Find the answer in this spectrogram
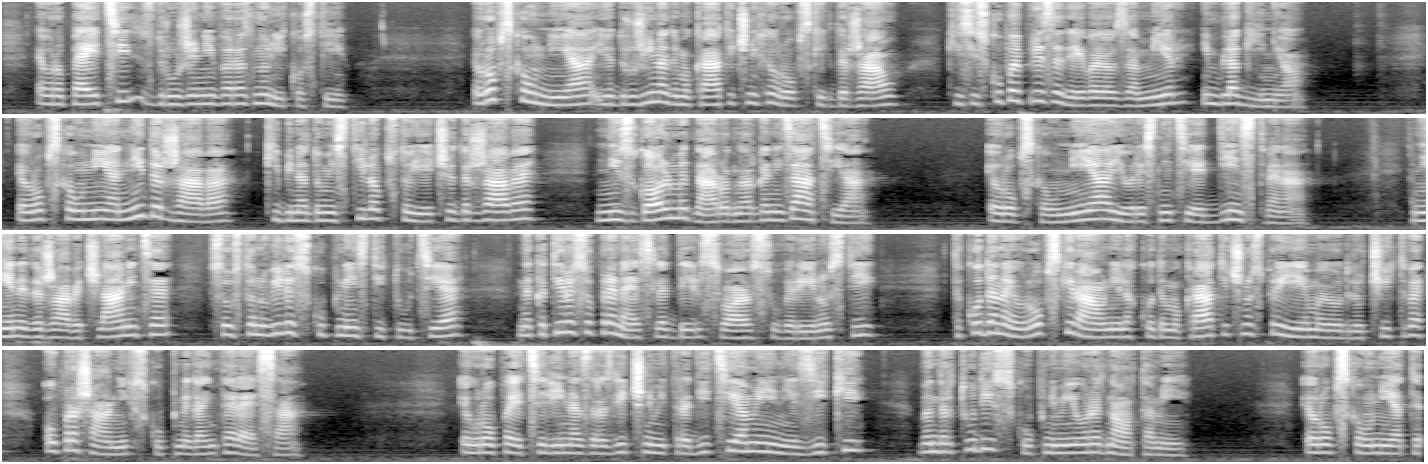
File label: speech sl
